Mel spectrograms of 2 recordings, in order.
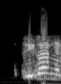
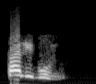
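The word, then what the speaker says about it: Taliban: Talibán en realidad es una mala pronunciación, porque la pronunciación correcta es Talibun, significa estudiante.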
